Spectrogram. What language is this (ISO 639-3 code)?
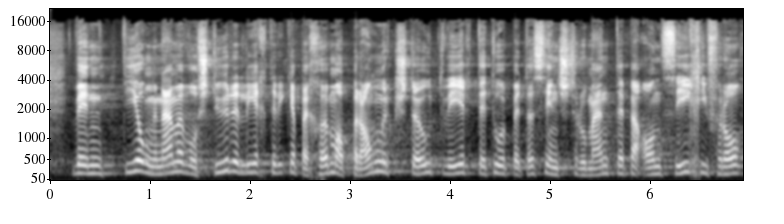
gsw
